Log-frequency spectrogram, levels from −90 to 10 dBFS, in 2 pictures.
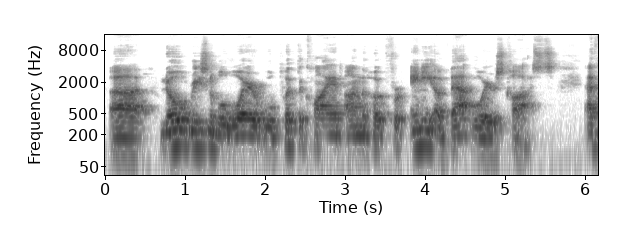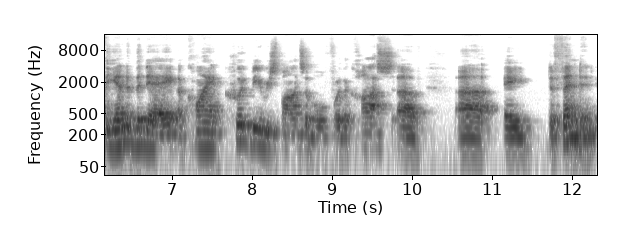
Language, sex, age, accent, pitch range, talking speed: English, male, 40-59, American, 95-115 Hz, 170 wpm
